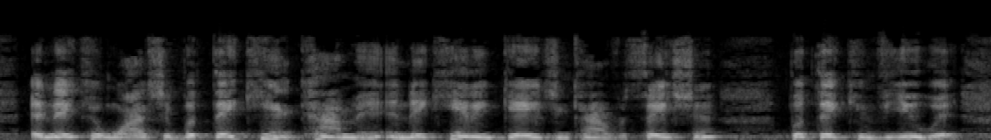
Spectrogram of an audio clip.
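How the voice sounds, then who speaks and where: Her pace is fairly quick. Noticeable background noise accompanies this female speaker. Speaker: event planner. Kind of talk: livestream tutorial.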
